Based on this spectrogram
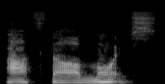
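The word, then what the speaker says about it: ὀφθαλμοῖς: Here you have a circumflex at the last syllable, ophthalmois, ophthalmois.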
